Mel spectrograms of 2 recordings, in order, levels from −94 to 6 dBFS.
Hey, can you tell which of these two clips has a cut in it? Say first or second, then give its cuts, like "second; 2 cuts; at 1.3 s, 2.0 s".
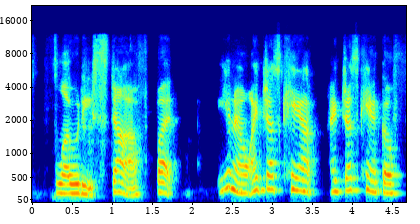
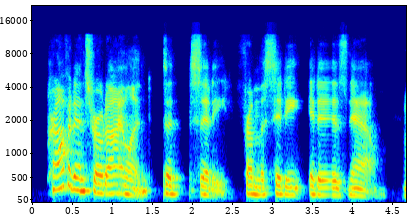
second; 2 cuts; at 1.6 s, 2.0 s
